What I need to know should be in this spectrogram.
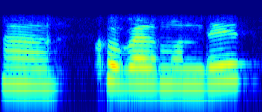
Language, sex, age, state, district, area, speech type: Odia, female, 45-60, Odisha, Sambalpur, rural, conversation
